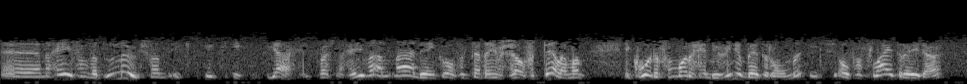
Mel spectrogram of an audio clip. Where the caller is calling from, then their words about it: Drouwen, Drenthe, Netherlands; QTH Drouwen in Drenthe.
